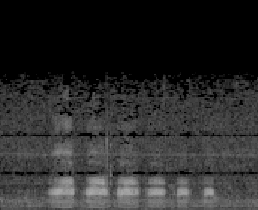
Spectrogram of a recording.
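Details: Wild mallards on a lake: six loud, nasal quacks in an even series about one every third of a second, gradually softening toward the end, over a faint background hiss.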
